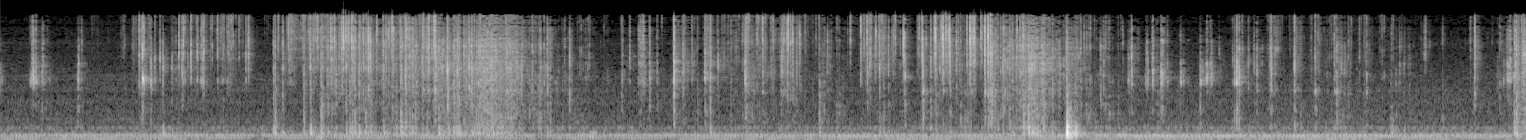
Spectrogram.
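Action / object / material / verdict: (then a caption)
scrape / bar of soap / soap / none. A solid rectangular yellow bar of soap with an embossed logo, held in hand, is cut and scraped along its scored grid with a dark utility blade, so small cubes crumble off. Dense, crisp scraping and crunching with many short, dry clicks and crumbles is heard over a low steady hum, louder in bursts around the middle and with one sharp snap near the end.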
